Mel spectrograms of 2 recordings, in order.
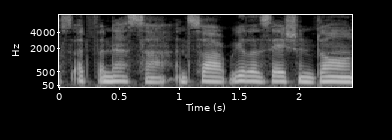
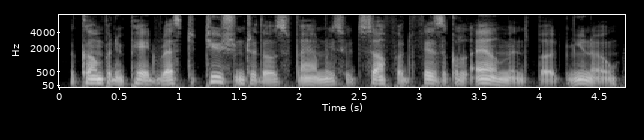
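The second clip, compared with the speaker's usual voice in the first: lower, steady male voice; Rock's voice; 7 semitones lower than usual. A narrator's reading. Rock explains.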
